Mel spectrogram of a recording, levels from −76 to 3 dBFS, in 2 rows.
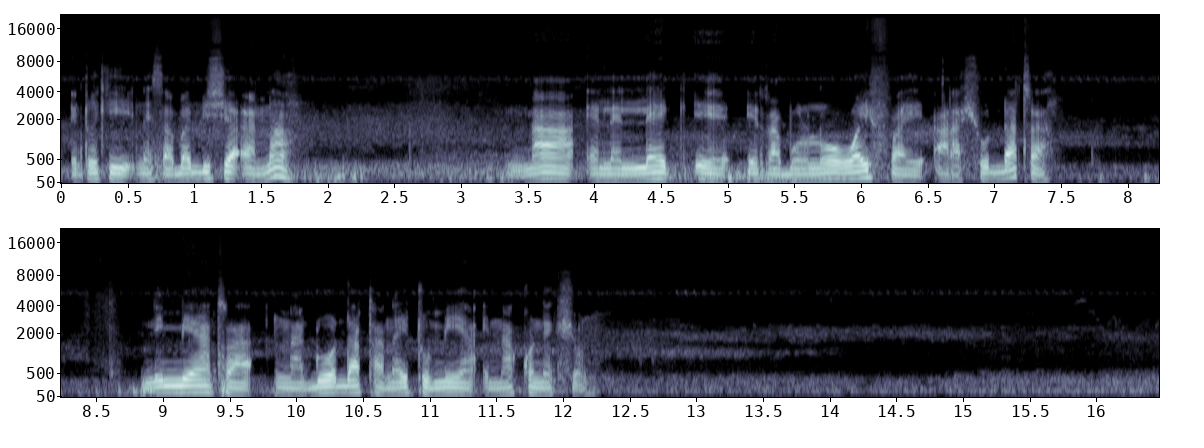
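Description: Nothing in this speech recording points to a technical fault, so there's no problem to track down anywhere along the way.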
